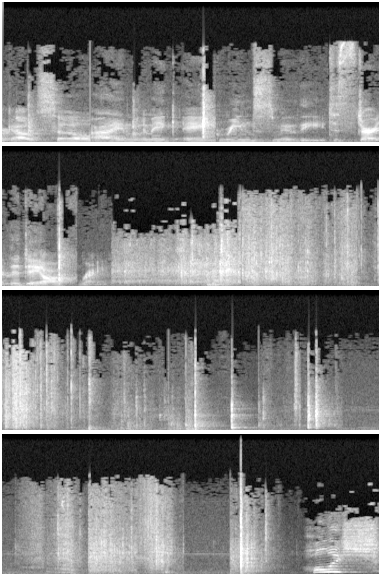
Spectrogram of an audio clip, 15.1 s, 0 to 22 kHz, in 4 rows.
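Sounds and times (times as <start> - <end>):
bags rustling: 4.9 - 8.4, 11.6 - 13.2.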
